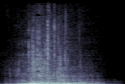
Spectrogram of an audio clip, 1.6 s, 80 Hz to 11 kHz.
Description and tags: Drawer-Wooden-Empty-Open-01
This sound was captured from a small bed side dresser. I emptied the drawer before recording to get a more resonant sound. When it was full of socks it had a very dead and quiet sound that would be relatively easy to imitate through some clever EQing.
Wooden, Drawer, Open, Wood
